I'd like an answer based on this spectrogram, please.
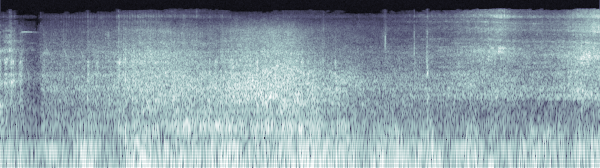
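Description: A car approaching from behind and passing close by: its tyre and engine noise swells over a couple of seconds, then fades away.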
